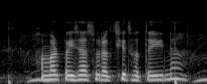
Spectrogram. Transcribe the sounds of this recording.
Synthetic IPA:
hɐməɾpɐɪs̬asʊɾəkʃʰɪt̪ɦoːt̪ainaː

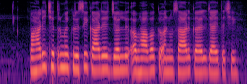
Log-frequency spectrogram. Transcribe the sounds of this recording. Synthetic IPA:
pəɦaɾit͡ʃʰet̪ɾəmekɾisikaɾjəd͡ʒələbʱaʋəkənusaɾkəeld͡ʒajt̪t͡ʃʰi

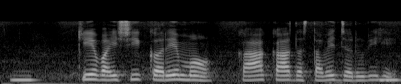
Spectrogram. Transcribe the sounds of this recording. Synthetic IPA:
keʋaːisikəɾemɔ̃ | kakad̪əst̪aːʋed͡ʒəɾuːɾiɦɛː

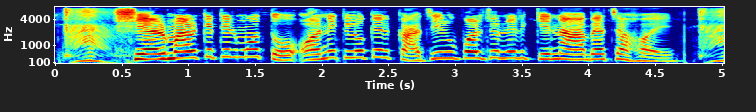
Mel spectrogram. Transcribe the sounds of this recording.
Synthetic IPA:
ʃeaɾmaɾkeʈeɾmɔt̪oʔɔneklokeɾkad͡ʑeɾupaɾd͡ʑoneɾkenabɛt͡ɕaɦɔe

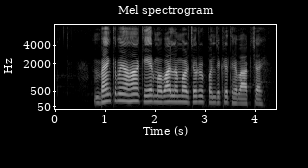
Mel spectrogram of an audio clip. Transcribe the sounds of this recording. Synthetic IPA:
bɛ̃ŋkmeəɦãkeɾmobailnəmbəɾd͡ʒəɾuɾpə̃nd͡ʒikɾit̪ɦebakt͡ʃʰaɦi

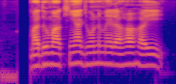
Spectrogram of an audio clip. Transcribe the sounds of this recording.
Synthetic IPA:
məd̪ʱuːmãːkʰijãːd͡ʒʱuːnmẽːɾəɦaːɦoiː

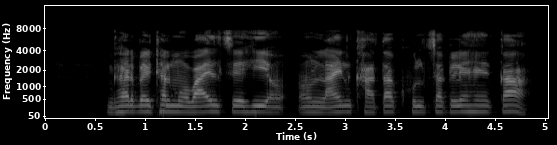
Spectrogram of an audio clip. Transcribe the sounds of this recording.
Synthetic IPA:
ɡʱəɾbɛɪʈʰəlmobaɪlseɦiɔnlaɪnkʰat̪akʰulsəkleɦɛ̃ka

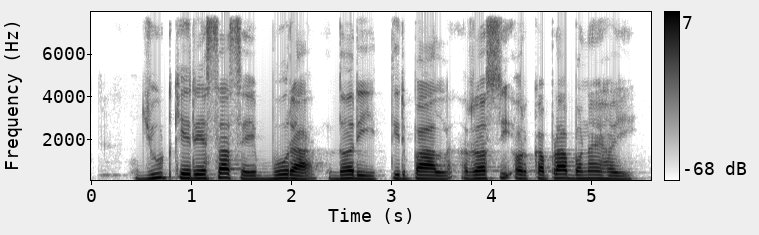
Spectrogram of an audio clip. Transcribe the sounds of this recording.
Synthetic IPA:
d͡ʒuʈkeɾesaseboɾad̪ʌɾit̪iɾpalɾʌsiʔɔɾkəpɽabənajɦoj

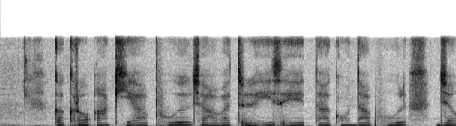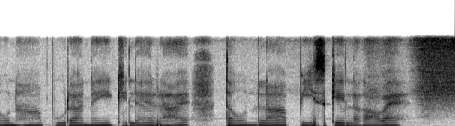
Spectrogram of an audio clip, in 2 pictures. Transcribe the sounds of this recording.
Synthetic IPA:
kəkʰɾõʔãːkʰiɦapʰuːld͡ʒaːwət̪ɾəɦiset̪aɡõːnd̪apʰuːld͡ʒəʊnɦãpuːɾanəɦĩkʰɪleɾaːet̪əʊnlaːpiːskeləɡaːwɛː

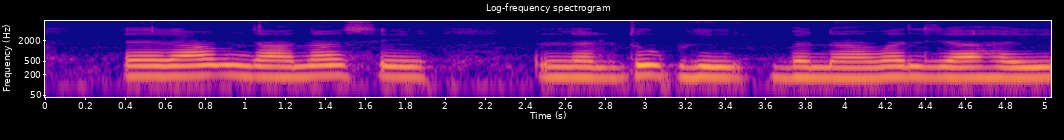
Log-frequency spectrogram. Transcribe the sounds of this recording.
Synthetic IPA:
ɛːɾaːmd̪aːnase | ləɖukbʱibənaːwəld͡ʒaːɦəi

